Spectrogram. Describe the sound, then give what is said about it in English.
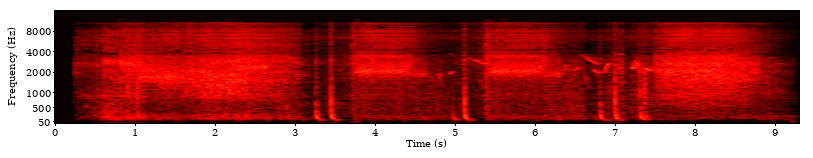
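Someone taps by hand on a piece of wood, and many soldier termites inside it bang their heads against the wood as a defense, making a loud, dense, buzzing rattle that churns on almost continuously, broken by a few brief lulls and sharp clicks, with no voices. “You'll hear someone tap on the wood with their hand, and then you'll hear like that rattling noise, and that's the termites banging their heads against the wood.”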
